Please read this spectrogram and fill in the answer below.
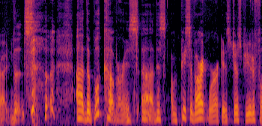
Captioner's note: laughs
